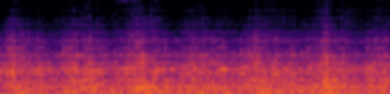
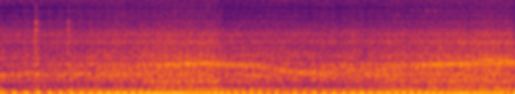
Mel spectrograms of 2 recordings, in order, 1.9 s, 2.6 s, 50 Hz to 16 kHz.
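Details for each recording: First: Honda Vario 125 scooter CVT: steady rough rumbling grind when the secondary pulley is turned by hand, from a worn secondary pulley bearing; the noise disappeared when only the wheel was spun. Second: Honda Vario 125 scooter after replacing worn CVT secondary bearings: even low putter at idle with smooth drive hum, no knocking or grinding; CVT belt drive sounds healthy.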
